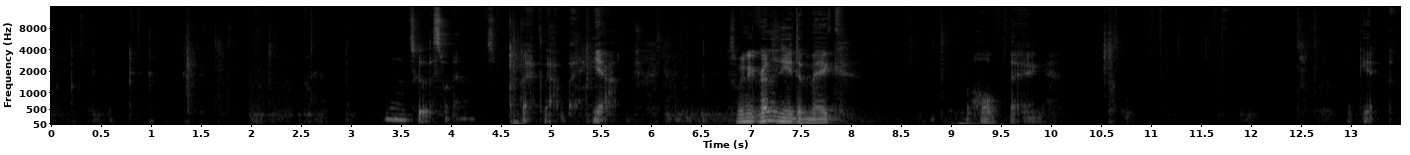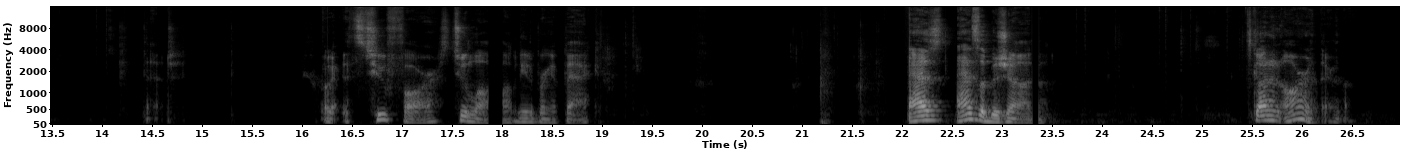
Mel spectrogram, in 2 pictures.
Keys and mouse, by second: 0.6 click, 0.6 middle click, 1.4 KP_3, 2.4 g, 4.4 Tab, 5.1 z, 5.9-7.1 shift+middle drag, 8.7 Tab, 9.5-12.1 right drag, 10.8 shift+click, 10.8 shift+middle click, 12.3 g, 14.0-21.0 drag, 19.0 KP_3, 21.6 click, 24.0 z, 24.6 b, 25.3 shift+middle click.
